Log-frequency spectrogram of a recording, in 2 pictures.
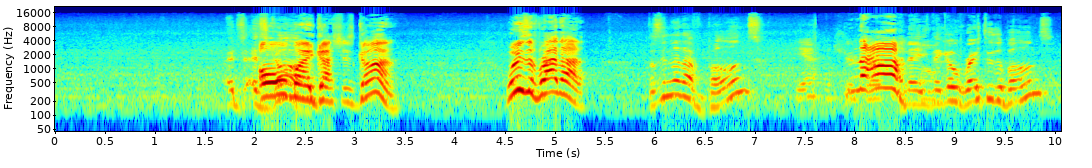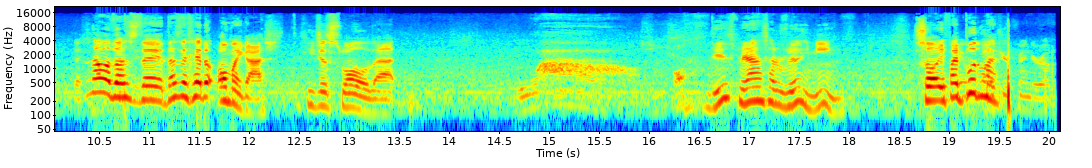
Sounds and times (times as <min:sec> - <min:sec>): Speech: 0:18.7 - 0:20.1.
